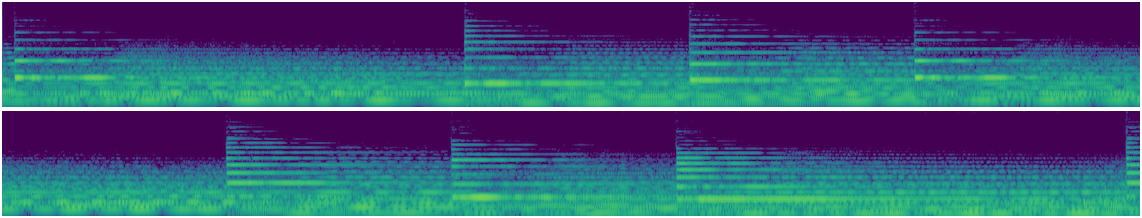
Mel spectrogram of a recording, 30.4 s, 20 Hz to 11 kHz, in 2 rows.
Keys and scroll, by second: 5.8 ctrl+z, 6.1 ctrl+z.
